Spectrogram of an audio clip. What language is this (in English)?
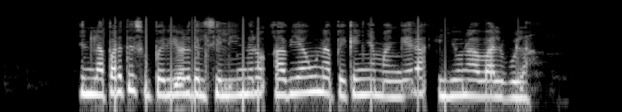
Spanish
